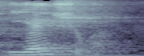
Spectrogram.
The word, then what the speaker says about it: Yeshua: in the original language, both of their names, Joshua and Jesus, both of their names are pronounced Yeshua.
